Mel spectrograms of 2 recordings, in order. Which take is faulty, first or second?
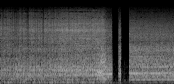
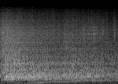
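second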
